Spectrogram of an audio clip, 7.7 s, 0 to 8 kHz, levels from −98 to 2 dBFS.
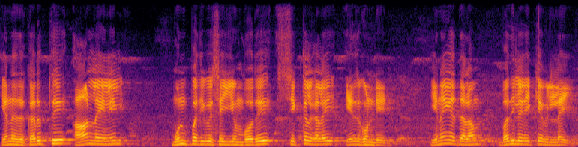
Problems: background conversations at intervals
